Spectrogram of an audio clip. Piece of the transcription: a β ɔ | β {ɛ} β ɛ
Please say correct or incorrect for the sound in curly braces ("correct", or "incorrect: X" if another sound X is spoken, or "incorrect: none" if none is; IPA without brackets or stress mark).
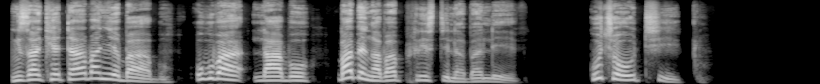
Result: incorrect: a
